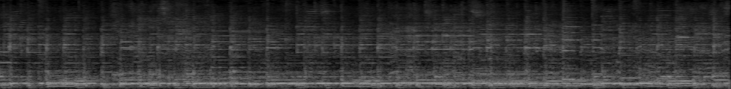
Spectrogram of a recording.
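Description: Guitar playing an instrumental passage of an Irish traditional tune, built up in layers on a loop station, with a steady held low note underneath the plucked notes.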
